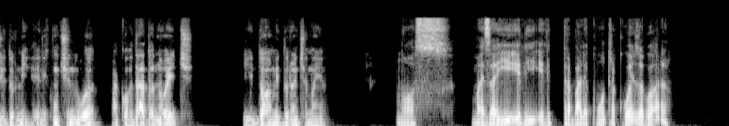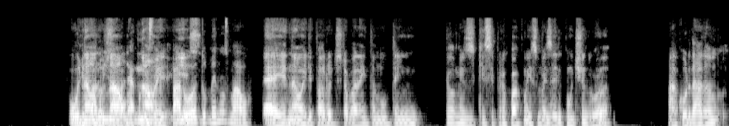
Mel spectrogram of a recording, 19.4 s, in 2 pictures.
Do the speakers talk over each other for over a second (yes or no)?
yes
